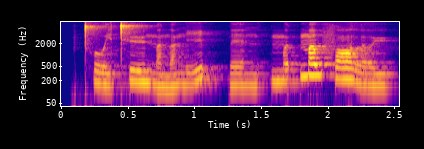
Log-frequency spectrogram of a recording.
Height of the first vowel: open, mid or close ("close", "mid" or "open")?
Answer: close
